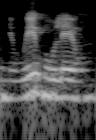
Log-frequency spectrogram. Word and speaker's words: Nuevo León: E nesse outro estado aí, também próximo aos Estados Unidos, faz fronteira também, chamado Nuevo León, ou Nuevo León, né? Que pronuncia em espanhol.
